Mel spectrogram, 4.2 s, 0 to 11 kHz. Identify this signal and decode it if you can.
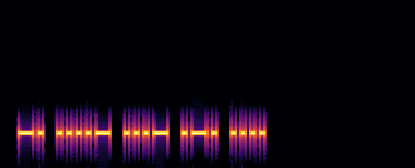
Morse code, heard as a keyed tone, about 25 wpm, 700 Hz. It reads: N4VRH
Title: USA Call Signs - 5 Characters - Repeated 2x - 25wpm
